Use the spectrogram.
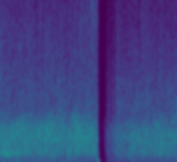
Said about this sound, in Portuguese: Quem tomou posse, dá um aplauso a Jesus aí.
